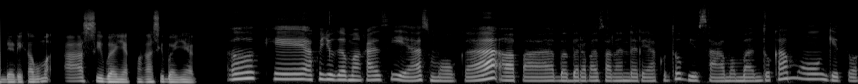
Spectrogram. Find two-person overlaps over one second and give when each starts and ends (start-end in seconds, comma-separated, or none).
none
